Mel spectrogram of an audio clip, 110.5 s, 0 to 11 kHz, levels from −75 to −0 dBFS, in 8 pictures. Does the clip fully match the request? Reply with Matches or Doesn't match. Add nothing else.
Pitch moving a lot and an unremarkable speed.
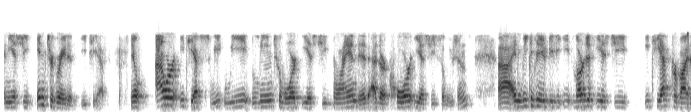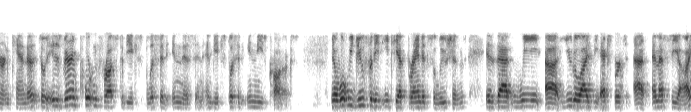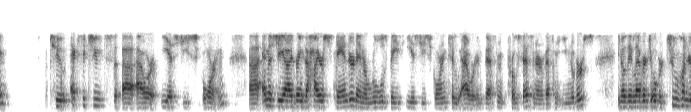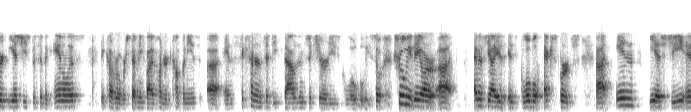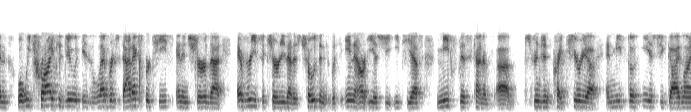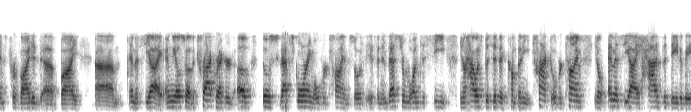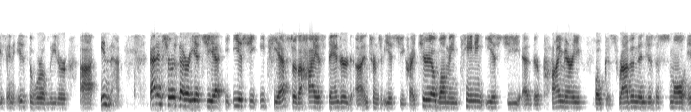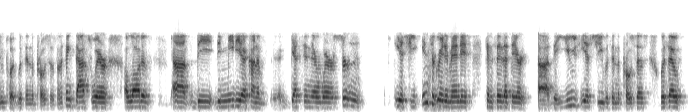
Doesn't match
